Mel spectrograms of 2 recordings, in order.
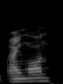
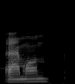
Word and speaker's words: Paimon: Now we will be discussing in this blog Apache Pimon or Pmon um depending on how you pronounce it. I like it called Apache Pimon.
